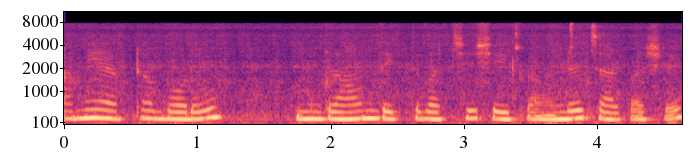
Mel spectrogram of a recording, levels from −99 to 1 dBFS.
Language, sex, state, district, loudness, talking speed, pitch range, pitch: Bengali, female, West Bengal, Kolkata, -13 LUFS, 130 wpm, 205-230 Hz, 215 Hz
